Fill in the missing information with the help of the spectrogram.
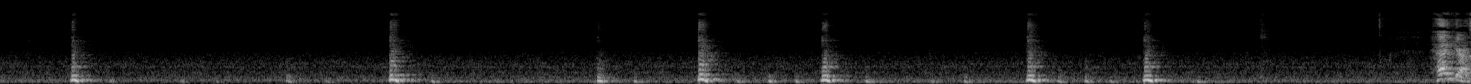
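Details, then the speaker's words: Imitated heartbeats at irregular intervals with a first heart sound varying in loudness. This mimics atrial fibrillation, where variable diastolic length makes the valve close from changing positions. "طب ايه اللي يخلي الفيرست ساوند اربل يعني يعجل احيانا ويبقى متوسط احيانا ويوطى احيانا اي ريج ريز زي الاتري فايبريشن مثلا"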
